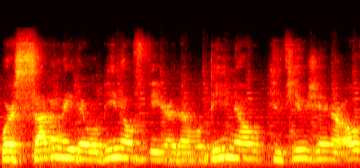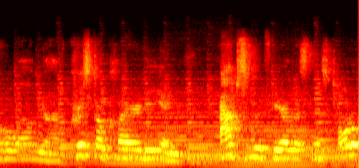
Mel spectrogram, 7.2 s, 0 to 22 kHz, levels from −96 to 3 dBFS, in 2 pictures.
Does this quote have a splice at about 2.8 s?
yes; 1 cut; at 2.8 s

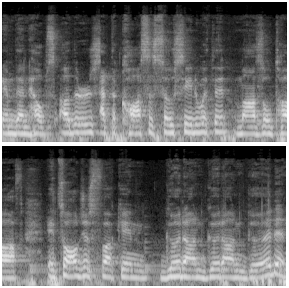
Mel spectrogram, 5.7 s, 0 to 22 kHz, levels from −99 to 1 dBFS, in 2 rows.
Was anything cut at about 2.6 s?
no; 1 cut; at 0.9 s

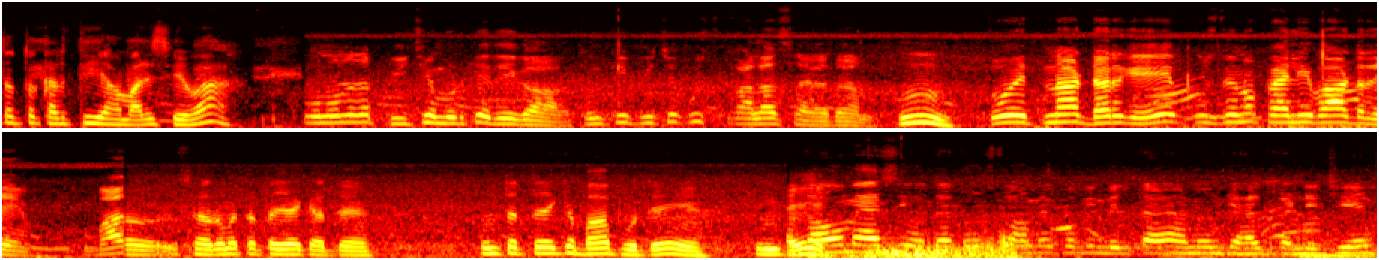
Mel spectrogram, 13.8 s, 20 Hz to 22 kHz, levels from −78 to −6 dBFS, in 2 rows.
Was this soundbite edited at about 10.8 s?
yes; 3 cuts; at 1.4 s, 7.5 s, 10.8 s

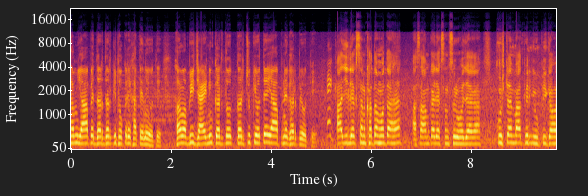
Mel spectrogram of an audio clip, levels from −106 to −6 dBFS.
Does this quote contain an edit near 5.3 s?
yes; 1 cut; at 5.3 s

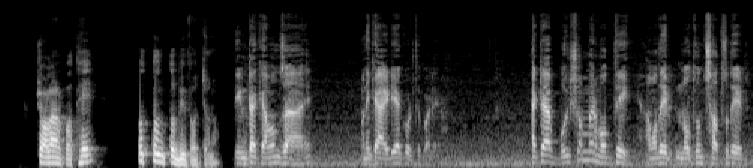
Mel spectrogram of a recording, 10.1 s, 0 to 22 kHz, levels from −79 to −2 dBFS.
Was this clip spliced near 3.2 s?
yes; 1 cut; at 3.2 s

